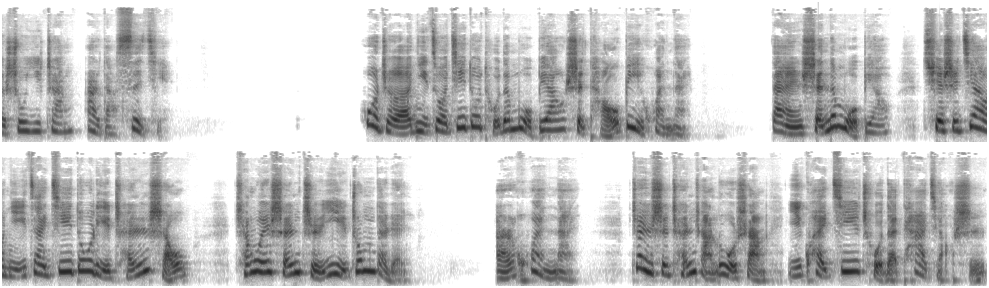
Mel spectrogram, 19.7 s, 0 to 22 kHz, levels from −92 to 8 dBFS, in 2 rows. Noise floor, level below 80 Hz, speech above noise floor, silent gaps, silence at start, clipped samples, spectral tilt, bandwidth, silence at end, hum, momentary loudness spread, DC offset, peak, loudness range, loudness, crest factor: -78 dBFS; -66 dBFS; 61 dB; 2.33-2.93 s, 3.04-3.56 s, 7.56-7.68 s; 0 s; under 0.1%; -2.5 dB/octave; 19 kHz; 0 s; none; 13 LU; under 0.1%; 0 dBFS; 5 LU; -17 LUFS; 18 dB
